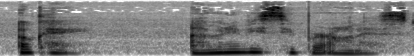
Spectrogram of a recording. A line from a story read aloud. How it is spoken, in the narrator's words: said, almost nervously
